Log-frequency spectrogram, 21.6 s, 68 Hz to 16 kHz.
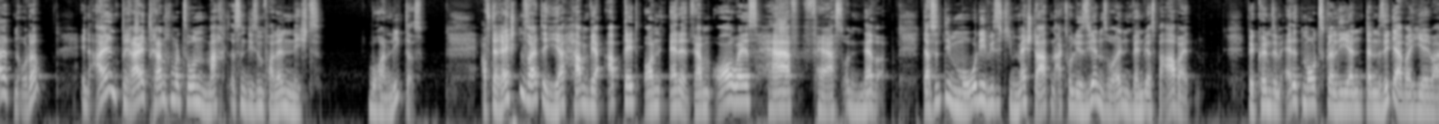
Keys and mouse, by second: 8.6-13.3 middle drag, 9.9-13.3 drag, 18.1 click, 18.1 middle click, 18.1 right click, 18.4 Tab, 19.2 s.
